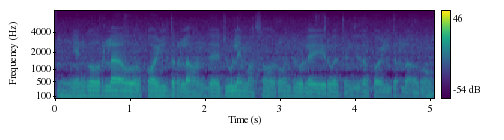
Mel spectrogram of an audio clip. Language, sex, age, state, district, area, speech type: Tamil, male, 18-30, Tamil Nadu, Thoothukudi, rural, spontaneous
